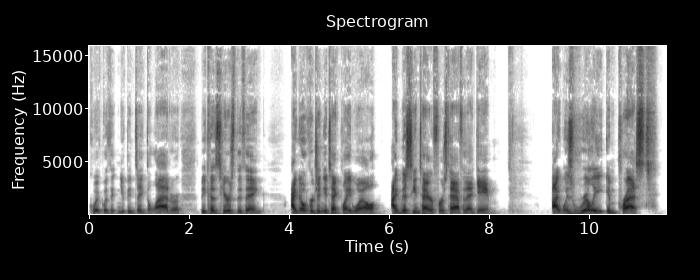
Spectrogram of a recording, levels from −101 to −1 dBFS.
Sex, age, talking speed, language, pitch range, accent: male, 50-69, 165 wpm, English, 125-150 Hz, American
